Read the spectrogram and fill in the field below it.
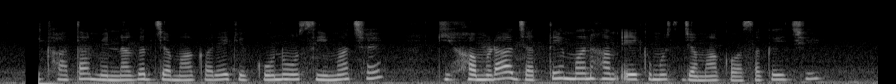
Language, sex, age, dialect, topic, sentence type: Maithili, female, 25-30, Southern/Standard, banking, question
